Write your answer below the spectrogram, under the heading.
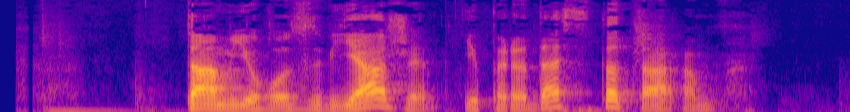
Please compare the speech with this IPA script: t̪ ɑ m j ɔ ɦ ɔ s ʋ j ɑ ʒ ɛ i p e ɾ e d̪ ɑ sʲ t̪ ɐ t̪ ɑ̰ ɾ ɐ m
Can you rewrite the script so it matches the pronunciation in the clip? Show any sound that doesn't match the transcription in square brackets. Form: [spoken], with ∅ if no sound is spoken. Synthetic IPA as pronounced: t̪ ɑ m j ɔ ɦ ɔ [z] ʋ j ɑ ʒ ɛ i p e ɾ e d̪ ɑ sʲ t̪ ɐ t̪ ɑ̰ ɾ ɐ m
